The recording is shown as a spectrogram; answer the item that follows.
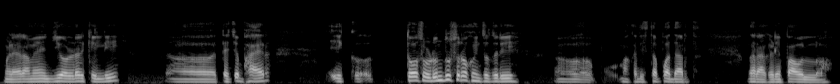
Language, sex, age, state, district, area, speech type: Goan Konkani, male, 30-45, Goa, Canacona, rural, spontaneous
